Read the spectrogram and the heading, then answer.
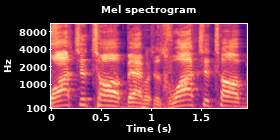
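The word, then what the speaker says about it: Ouachita: At Ochita Baptist? – Wachita Baptist.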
